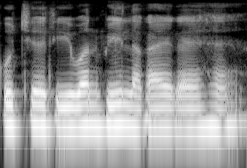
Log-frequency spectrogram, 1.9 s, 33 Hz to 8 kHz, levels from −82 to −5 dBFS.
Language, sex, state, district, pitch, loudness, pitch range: Hindi, male, Jharkhand, Ranchi, 125 Hz, -13 LUFS, 120-130 Hz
